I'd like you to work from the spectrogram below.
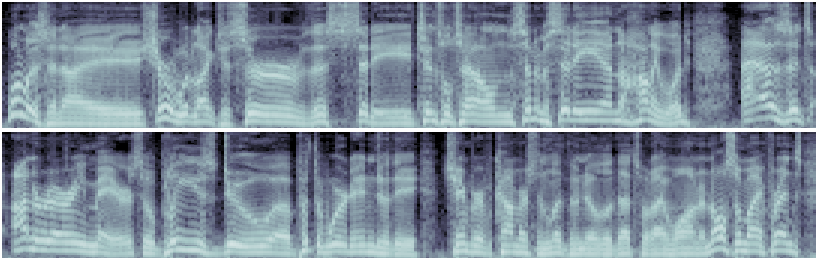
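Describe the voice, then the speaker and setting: A man's voice: on the high side, lively intonation, a little fast, a bit bright, no room sound, studio quality. A man playing a pompous, courtly Satanist prophet in a theatrical improvised comedy monologue. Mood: smugly grand. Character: grandiose, genteel male Satanist prophet seeking honorary mayorship.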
